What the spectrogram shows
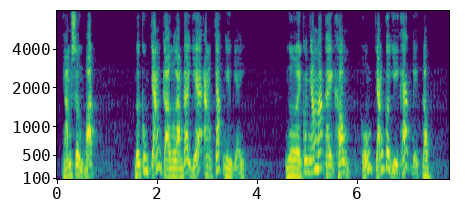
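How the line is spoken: Loud mocking laughter. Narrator (Vietnamese): Dịch Hương Trúc cười lớn, giọng đầy mỉa mai nói

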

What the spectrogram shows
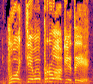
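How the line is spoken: Shouted. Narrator (Russian): прокричал Эрл

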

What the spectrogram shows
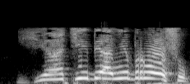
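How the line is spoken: Shout. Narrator (Russian): крикнул Андрей

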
